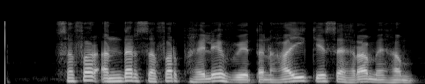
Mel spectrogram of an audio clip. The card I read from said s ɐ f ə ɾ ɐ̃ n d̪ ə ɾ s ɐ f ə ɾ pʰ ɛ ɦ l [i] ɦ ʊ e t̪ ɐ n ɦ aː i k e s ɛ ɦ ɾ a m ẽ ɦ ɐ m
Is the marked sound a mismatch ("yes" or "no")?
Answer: yes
